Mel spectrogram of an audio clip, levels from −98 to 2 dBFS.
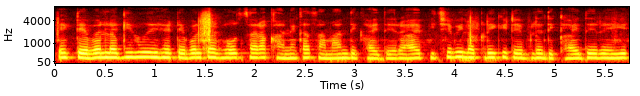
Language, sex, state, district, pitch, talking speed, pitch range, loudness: Hindi, female, Uttar Pradesh, Budaun, 195 Hz, 260 wpm, 185-205 Hz, -18 LUFS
